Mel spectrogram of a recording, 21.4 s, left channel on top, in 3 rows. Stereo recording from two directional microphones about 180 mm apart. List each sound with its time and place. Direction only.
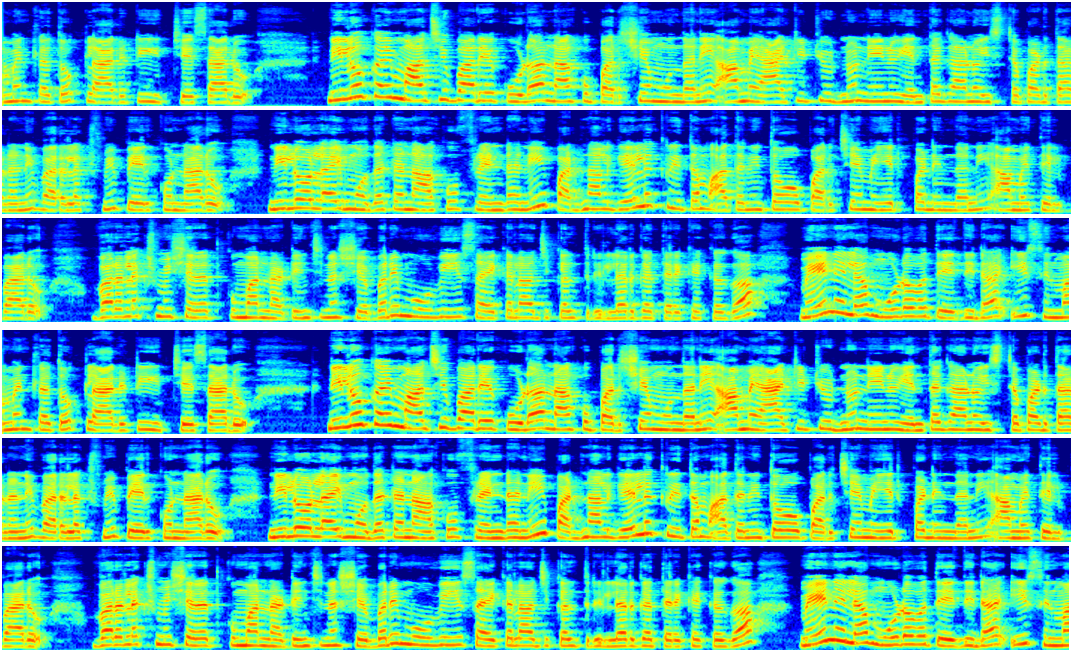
0.0 s a woman's voice: 20° right (ahead or behind)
